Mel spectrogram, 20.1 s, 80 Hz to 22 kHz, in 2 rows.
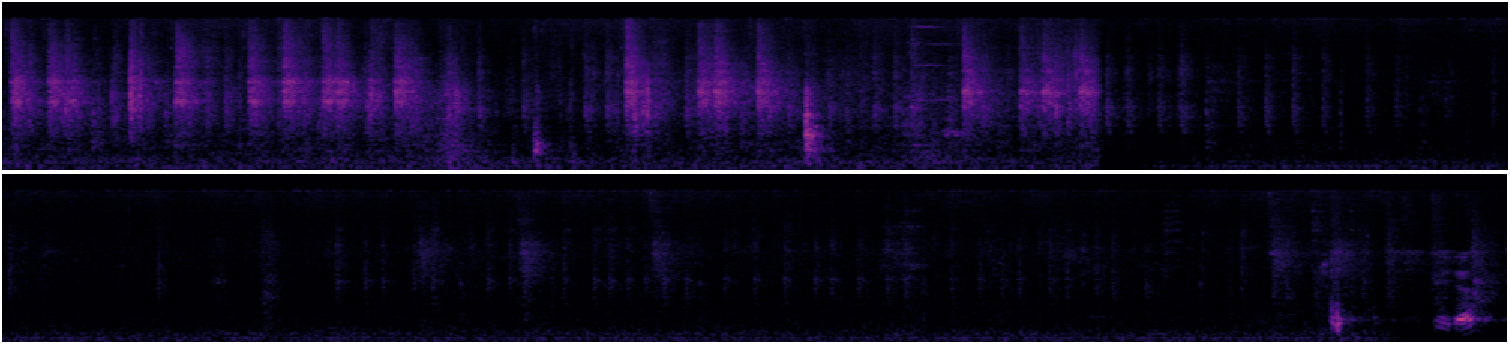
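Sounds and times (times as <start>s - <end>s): clatter of small clicks and knocks: 0.0s - 20.0s.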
